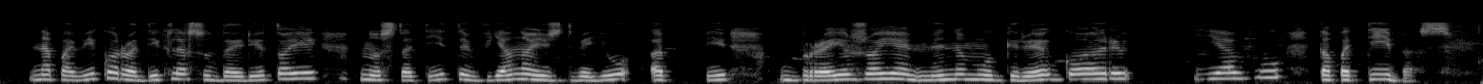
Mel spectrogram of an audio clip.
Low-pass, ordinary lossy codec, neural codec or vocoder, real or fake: 7.2 kHz; AAC, 48 kbps; none; real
